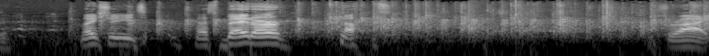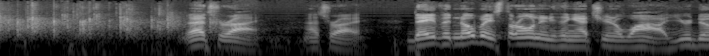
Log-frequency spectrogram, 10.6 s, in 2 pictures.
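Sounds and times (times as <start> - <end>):
polite clapping: 0.5 - 7.0
speech: 0.6 - 3.1, 5.0 - 5.5, 6.7 - 10.6.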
